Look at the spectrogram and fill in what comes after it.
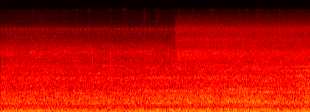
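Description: Diesel-electric locomotive-hauled passenger train, a steady low rumble of engine and rolling stock.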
